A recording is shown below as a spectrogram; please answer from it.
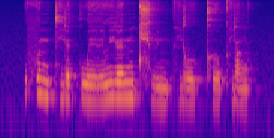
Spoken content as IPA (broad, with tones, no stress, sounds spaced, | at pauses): f ə˥˩ n t̪ʰ j ɛ˧˥ k w e˧˥ ɪ̯ l j ɛ˥ n t͡ɕʰ y˨˩ n pʰ j o˧˥ ʊ̯ kʰ ɤ˧˥ pʰ j ɑ˧ ŋ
